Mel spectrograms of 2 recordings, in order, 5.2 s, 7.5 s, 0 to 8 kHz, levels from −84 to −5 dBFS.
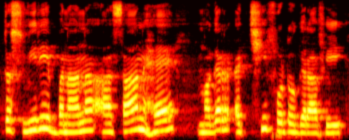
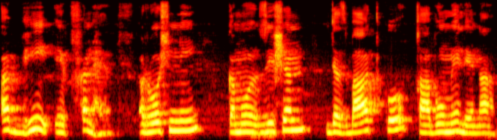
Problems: constant background noise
